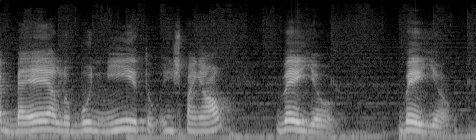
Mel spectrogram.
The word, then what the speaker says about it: bello: falando aqui do L, vamos falar sobre a pronúncia dessa letra. Então, a letra A, como é que é belo, bonito em espanhol? Bello, bello.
